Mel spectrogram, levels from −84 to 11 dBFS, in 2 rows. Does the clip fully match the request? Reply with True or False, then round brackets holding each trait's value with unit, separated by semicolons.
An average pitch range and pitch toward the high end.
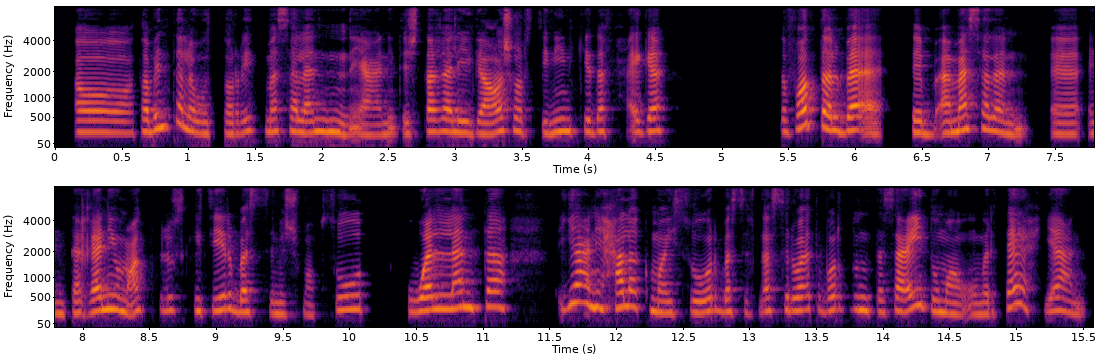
True (3.7 semitones; 230 Hz)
